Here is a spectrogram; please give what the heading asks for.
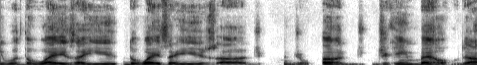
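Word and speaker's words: Jaheim Bell: For me personally, I'm going to be more excited to see with the ways they use Jakeem Bell.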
